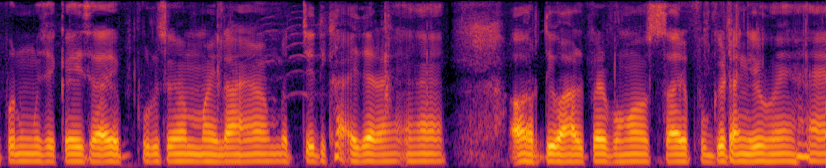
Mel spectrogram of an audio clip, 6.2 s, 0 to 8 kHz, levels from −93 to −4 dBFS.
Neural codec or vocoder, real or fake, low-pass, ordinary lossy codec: none; real; none; none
